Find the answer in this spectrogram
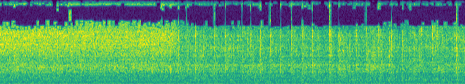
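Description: Chicken and vegetables sizzling faintly in a wok over a gas burner, over a steady low hum. Light crackling joins in about three seconds in.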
